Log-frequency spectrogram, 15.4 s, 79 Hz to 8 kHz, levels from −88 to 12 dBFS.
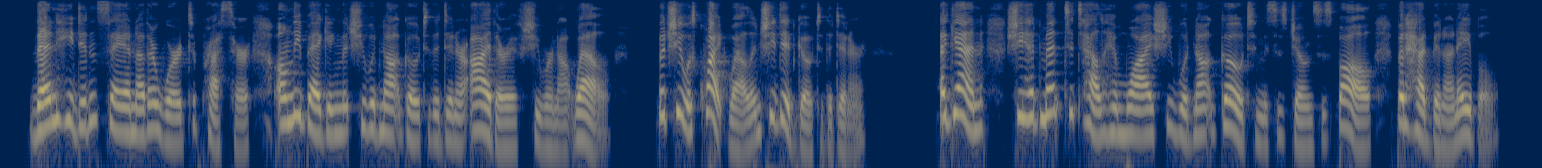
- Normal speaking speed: No, fast, 220 wpm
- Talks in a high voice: Yes, high, 205 Hz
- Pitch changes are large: Yes, wide, 7.8 semitones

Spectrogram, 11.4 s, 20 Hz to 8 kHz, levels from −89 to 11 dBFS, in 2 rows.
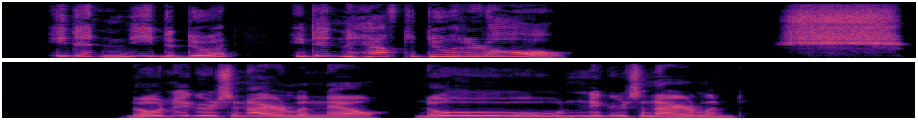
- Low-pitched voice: No, high, 200 Hz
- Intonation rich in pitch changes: Yes, wide, 6.6 semitones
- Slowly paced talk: No, average, 145 wpm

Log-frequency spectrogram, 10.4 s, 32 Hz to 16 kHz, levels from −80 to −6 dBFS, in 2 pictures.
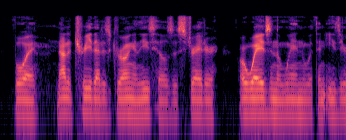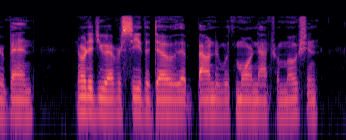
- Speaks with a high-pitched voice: No, low, 100 Hz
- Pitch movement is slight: Yes, narrow, 0.9 semitones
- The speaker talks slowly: No, average, 200 wpm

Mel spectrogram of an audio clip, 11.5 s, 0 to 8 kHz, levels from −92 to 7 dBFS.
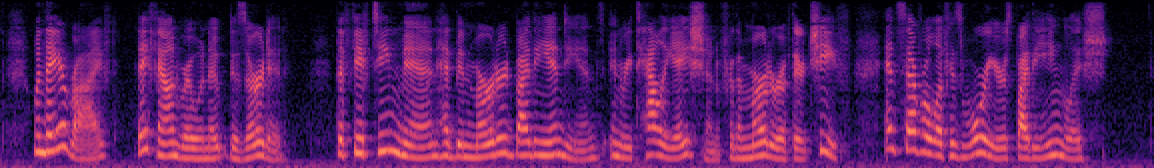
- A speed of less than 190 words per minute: Yes, average, 165 wpm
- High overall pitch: Yes, high, 225 Hz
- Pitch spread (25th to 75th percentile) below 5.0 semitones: No, wide, 5.4 semitones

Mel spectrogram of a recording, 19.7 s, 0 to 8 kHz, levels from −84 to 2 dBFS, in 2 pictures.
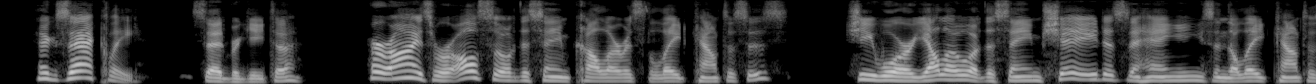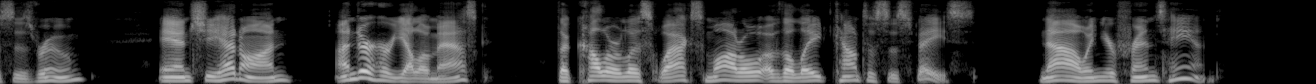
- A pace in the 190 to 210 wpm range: No, average, 160 wpm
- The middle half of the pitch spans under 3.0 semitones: No, average, 4.1 semitones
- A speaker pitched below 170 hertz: Yes, low, 135 Hz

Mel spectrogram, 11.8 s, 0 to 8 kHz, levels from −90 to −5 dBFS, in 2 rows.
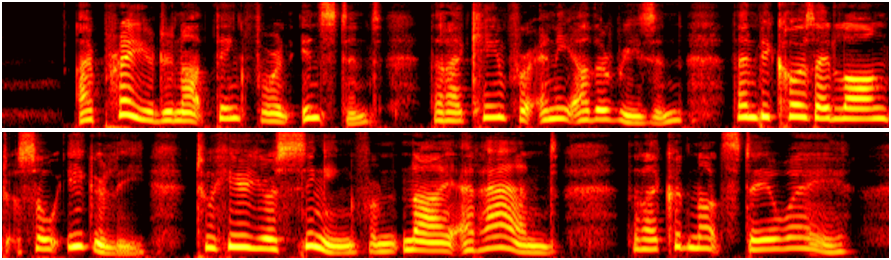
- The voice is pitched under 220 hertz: No, high, 225 Hz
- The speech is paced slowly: No, average, 185 wpm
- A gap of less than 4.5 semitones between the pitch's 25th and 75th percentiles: No, average, 5.1 semitones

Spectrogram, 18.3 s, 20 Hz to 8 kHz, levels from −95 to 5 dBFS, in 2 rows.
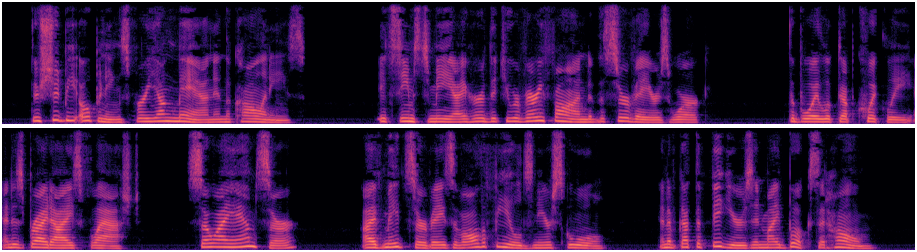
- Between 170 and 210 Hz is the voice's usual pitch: Yes, high, 190 Hz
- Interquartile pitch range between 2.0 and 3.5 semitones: No, average, 4.0 semitones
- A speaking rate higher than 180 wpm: Yes, average, 195 wpm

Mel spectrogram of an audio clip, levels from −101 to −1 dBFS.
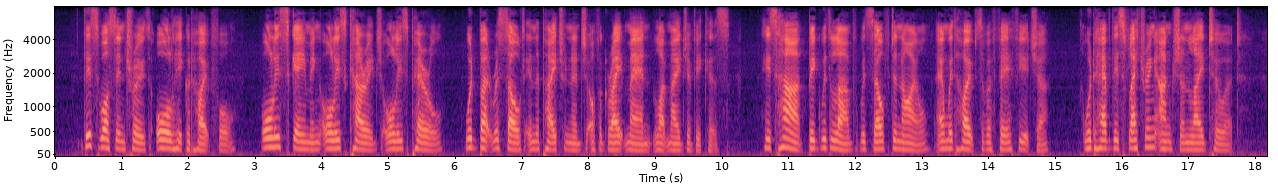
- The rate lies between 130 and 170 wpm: No, average, 180 wpm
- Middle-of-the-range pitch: Yes, medium, 150 Hz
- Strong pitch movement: No, average, 3.1 semitones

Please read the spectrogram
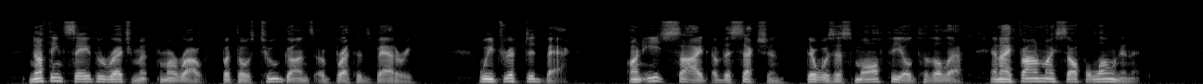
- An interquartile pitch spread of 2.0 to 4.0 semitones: No, average, 4.6 semitones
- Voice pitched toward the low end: Yes, low, 115 Hz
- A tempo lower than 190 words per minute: No, average, 195 wpm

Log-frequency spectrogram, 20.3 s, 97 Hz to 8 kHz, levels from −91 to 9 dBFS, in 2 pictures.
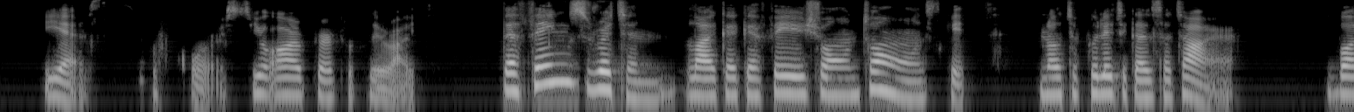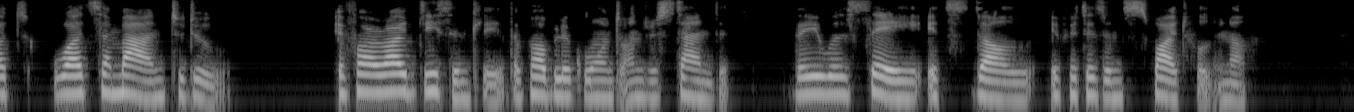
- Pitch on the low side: No, high, 190 Hz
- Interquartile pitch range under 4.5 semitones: Yes, average, 2.9 semitones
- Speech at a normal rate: No, slow, 130 wpm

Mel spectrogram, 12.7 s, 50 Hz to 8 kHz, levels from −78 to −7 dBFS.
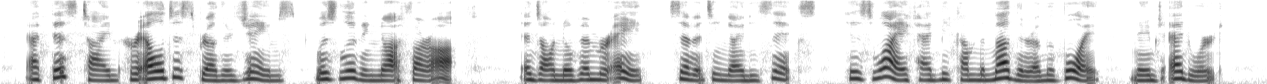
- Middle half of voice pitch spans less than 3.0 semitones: No, average, 4.1 semitones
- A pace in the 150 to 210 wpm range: No, slow, 135 wpm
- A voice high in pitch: Yes, high, 195 Hz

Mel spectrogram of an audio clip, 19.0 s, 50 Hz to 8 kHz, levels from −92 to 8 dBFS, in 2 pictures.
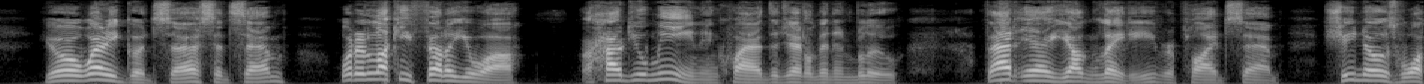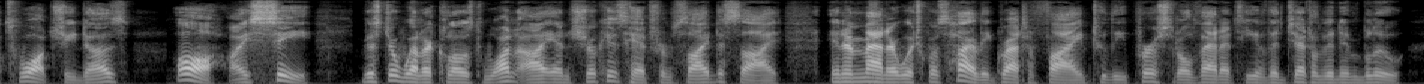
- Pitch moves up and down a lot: Yes, wide, 7.2 semitones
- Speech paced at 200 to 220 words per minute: Yes, fast, 205 wpm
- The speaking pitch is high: No, low, 125 Hz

